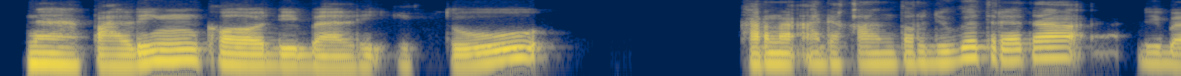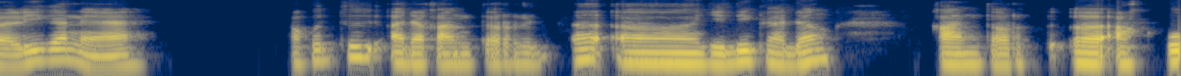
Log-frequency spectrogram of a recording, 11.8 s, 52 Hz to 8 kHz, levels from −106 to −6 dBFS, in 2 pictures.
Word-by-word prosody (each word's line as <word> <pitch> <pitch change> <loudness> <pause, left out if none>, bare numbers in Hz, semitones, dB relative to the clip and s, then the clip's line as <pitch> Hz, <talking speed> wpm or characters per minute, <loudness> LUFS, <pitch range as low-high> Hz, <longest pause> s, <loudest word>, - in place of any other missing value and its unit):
Nah, 120 -1 +6
paling 135 +8 +4
kalau 115 -6 +4
di 110 -1 +1
Bali 100 0 -1
itu, 115 - +2 1.0
karena 120 0 +3
ada 120 +1 -4
kantor 125 +1 -3
juga 170 +8 +2
ternyata 175 +2 +3 0.2
di 125 - -7
Bali 120 +4 -2
kan 155 0 -1
ya, 105 -1 -2 0.8
aku 120 - -10
tuh 185 - -2 0.2
ada 120 -1 0
kantor 115 0 -4 0.3
heeh, 125 -5 0 0.2
jadi 120 +4 +1
kadang 130 +3 -2 0.6
kantor 115 0 -2
tu - - -12
eee, 125 -1 +5
aku 120 +3 0
120 Hz, 130 wpm, -23 LUFS, 115-140 Hz, 1.0 s, Nah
